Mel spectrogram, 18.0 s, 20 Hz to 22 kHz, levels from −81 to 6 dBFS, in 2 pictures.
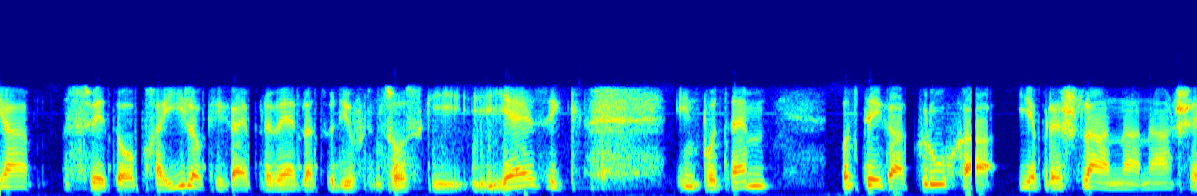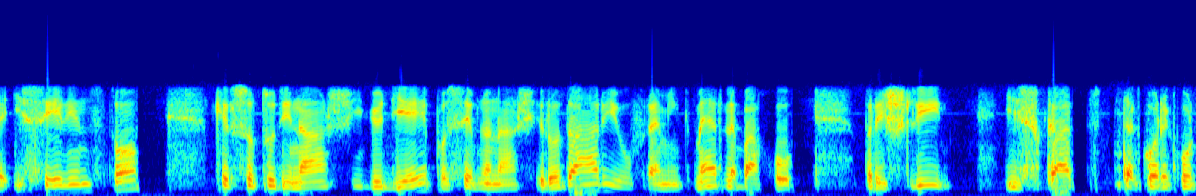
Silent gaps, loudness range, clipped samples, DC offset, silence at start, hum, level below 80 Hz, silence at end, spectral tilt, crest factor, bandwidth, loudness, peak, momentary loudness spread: none; 2 LU; under 0.1%; under 0.1%; 0 s; none; -62 dBFS; 0 s; -7 dB/octave; 16 dB; 4.7 kHz; -20 LUFS; -4 dBFS; 9 LU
